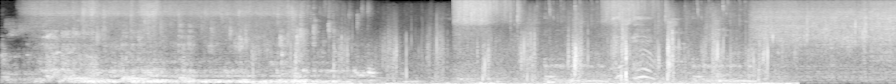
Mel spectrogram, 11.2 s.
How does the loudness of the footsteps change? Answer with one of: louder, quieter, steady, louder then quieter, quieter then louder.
louder then quieter.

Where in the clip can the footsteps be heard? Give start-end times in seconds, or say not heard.
3.1-10.0.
